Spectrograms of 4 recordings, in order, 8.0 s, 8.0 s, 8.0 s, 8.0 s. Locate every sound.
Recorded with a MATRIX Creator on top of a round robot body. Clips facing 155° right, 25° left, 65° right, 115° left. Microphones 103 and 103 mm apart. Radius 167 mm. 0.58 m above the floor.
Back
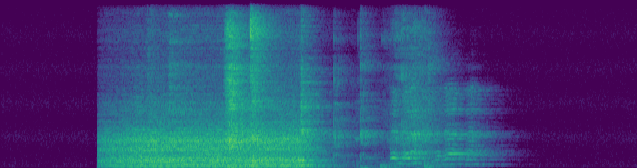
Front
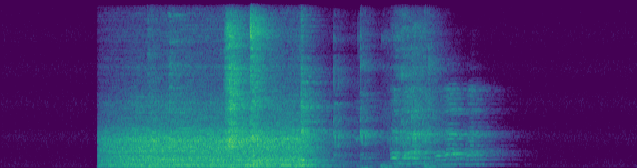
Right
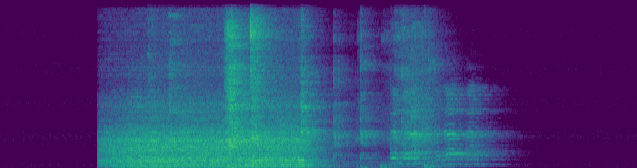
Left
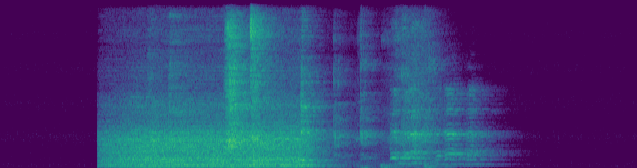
1.2 s a sliding door: 120° right, 1.7 m
2.8 s a camera shutter: 115° right, 2.5 m
4.9 s laughter: 155° right, 2.5 m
